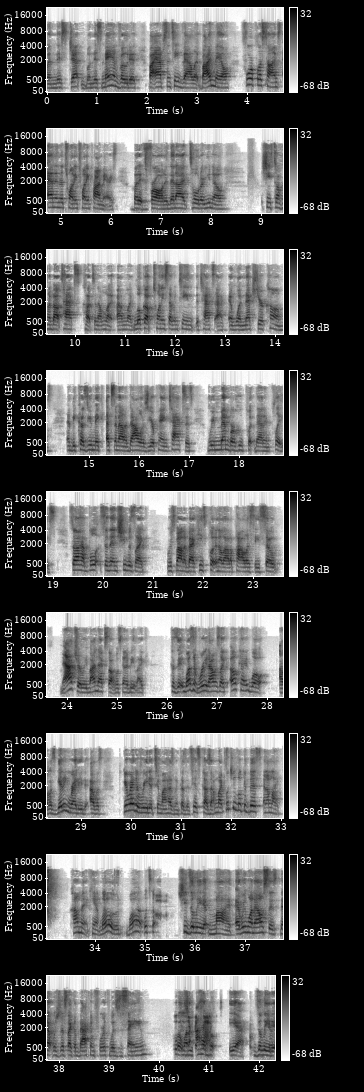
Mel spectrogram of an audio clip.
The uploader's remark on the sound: Zooms straight into my kitchen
